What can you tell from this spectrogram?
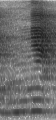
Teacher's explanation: இது வந்து ஞ அப்படிங்கும்போது மூக்க வந்து நல்லா ஞ அப்படின்னும் மூக்க அப்படி சுழிச்சு சொல்லணும்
